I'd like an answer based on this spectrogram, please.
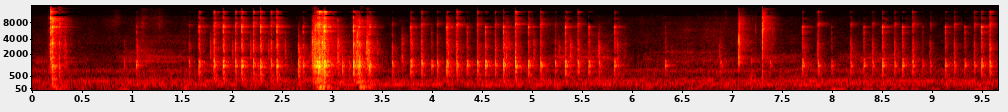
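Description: Rapid runs of small, sharp clicks, several a second, from parts and tools being handled during an RC truck's motor and gear fitting, with a single louder knock just after the start and another about three seconds in.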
